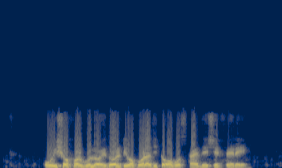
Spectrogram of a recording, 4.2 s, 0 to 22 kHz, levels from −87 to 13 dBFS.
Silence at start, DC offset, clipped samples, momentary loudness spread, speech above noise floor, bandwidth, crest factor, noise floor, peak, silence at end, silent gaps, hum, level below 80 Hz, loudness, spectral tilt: 0.65 s; under 0.1%; under 0.1%; 7 LU; 51 dB; 7.4 kHz; 12 dB; -62 dBFS; -2 dBFS; 0.55 s; none; none; -52 dBFS; -12 LUFS; -7 dB/octave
